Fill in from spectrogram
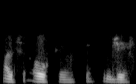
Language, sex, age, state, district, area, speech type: Hindi, male, 60+, Madhya Pradesh, Bhopal, urban, conversation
